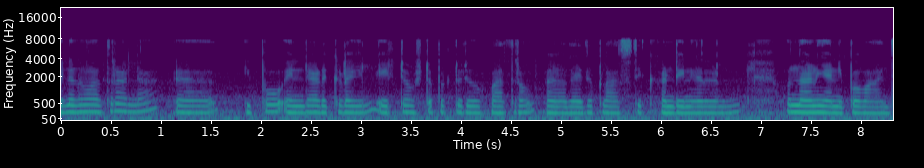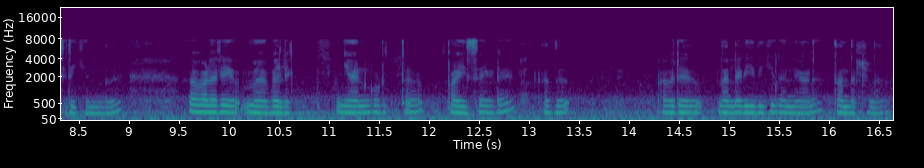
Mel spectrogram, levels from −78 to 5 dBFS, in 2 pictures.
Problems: low volume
